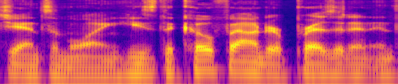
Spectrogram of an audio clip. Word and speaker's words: Jensen Huang: It's pronounced Jensen Huang.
